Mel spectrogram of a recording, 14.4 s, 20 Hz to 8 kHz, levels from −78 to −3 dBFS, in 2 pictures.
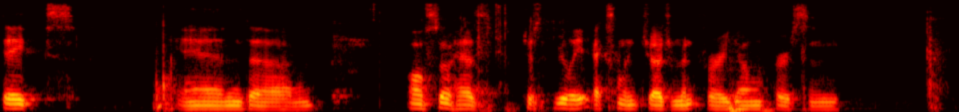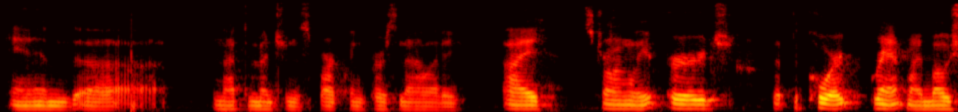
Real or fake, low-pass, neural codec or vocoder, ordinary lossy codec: fake; 7.2 kHz; codec, 16 kHz, 8 kbps, FreqCodec, larger model; Opus, 16 kbps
